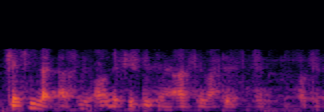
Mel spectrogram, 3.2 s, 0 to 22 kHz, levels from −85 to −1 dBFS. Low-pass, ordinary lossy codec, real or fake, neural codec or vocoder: 3.6 kHz; none; fake; codec, 16 kHz in and 24 kHz out, 0.6 kbps, FireRedTTS-2 codec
